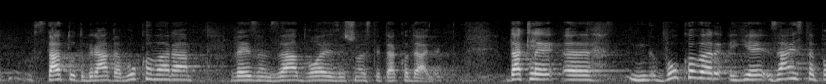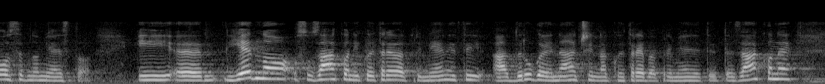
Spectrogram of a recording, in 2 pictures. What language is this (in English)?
Croatian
